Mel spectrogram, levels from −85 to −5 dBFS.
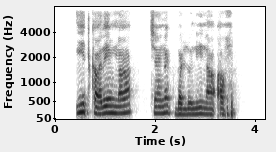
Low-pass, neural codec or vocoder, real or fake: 7.2 kHz; codec, 16 kHz, 4 kbps, FreqCodec, smaller model; fake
